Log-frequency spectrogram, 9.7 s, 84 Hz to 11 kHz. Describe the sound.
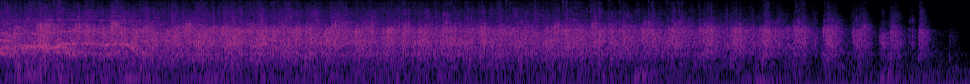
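A church audience at 12th Street Baptist applauds to welcome a speaker, with a sustained wash of clapping that thins toward the end into scattered individual claps.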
